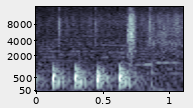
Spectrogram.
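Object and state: Metal panel well damped by sound deadening.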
